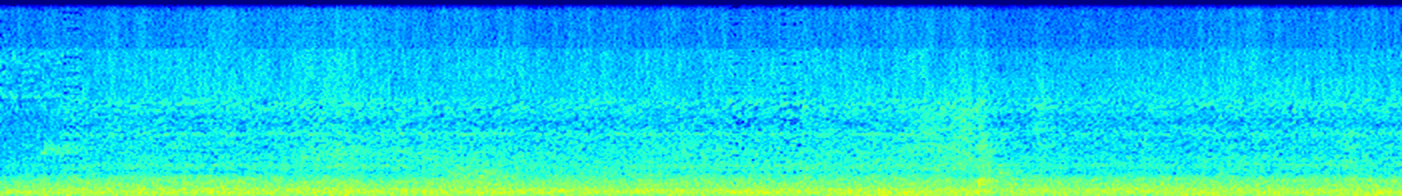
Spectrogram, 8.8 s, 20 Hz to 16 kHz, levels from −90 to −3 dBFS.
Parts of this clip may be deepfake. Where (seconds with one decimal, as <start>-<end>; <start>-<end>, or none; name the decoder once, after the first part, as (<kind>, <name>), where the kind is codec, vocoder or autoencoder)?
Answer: 0.8-3.3 (autoencoder, DAC-VAE); 5.7-7.7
